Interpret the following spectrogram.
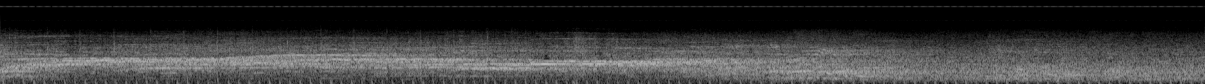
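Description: Many voices cheering and calling out together, a steady din that eases off about eight seconds in.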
